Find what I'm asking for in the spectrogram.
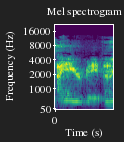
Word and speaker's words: Ayurveda: We're going to talk about, I don't even know if I know how to pronounce it, Ayurveda. We're going to talk about... – Yes, Ayurveda.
